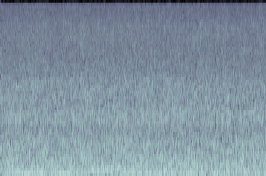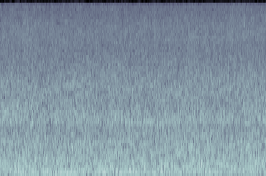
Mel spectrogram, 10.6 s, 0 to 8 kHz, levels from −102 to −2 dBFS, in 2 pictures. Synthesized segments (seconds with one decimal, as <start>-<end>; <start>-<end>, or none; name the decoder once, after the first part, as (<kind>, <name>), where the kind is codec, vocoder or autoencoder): 0.0-2.6 (autoencoder, DAC-VAE); 4.2-10.6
